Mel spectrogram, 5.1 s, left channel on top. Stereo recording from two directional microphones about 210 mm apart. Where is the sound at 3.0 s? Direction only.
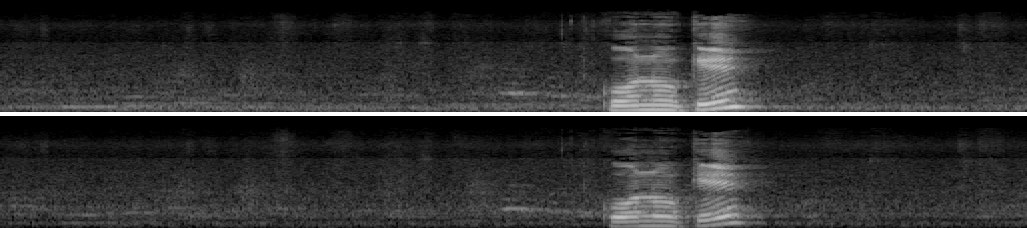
25° left (ahead or behind).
